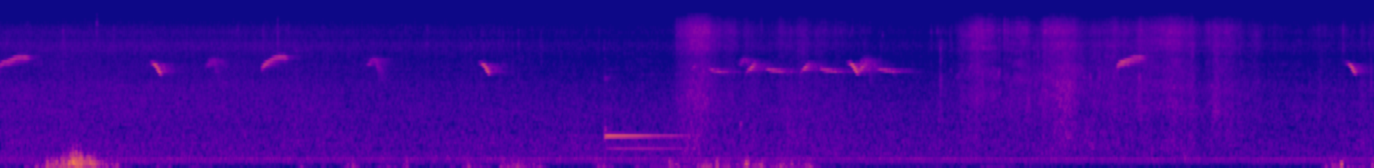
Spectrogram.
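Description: A small bird calling: short, high chirps, some singly and some in quick runs of several. A low thump comes just under a second in, and a brief low tone about six seconds in.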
